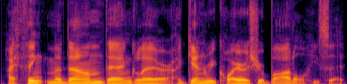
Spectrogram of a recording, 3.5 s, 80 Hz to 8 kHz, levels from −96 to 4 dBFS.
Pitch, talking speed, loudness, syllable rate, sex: 95 Hz, 175 wpm, -16 LUFS, 5.1 syllables/s, male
